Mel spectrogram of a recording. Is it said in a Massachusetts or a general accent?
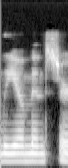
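general. It is said with a general, non-local pronunciation.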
